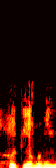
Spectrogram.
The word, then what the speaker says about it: hegemony: And he thought up a concept of hegemony, I think hegemony, we use a hard G.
